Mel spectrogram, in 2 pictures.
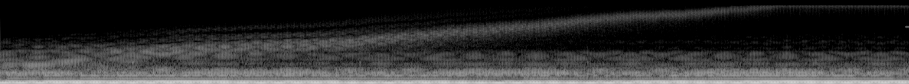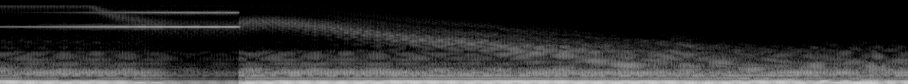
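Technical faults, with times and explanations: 9.05–11.51 s, loudspeaker feedback squeal: a piercing 5.8 kHz tone swells over roughly two seconds to about the sound's own level, as the microphone re-amplifies the loudspeaker.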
